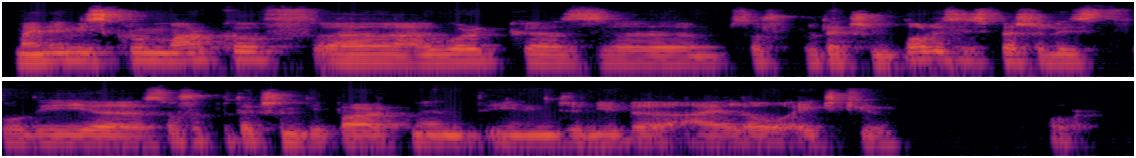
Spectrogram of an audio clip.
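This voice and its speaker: A man's voice: medium pitch, flat delivery, a little fast, creaky. Hesitant man in a roomy space. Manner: hesitant, formal. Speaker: policy specialist. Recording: roomy echo.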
